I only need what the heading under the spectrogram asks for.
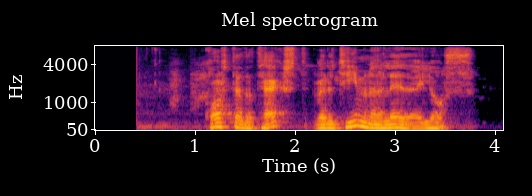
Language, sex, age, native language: Icelandic, male, 50-59, Icelandic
